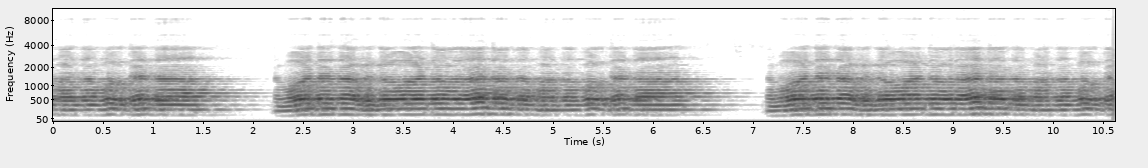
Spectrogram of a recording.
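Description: A Buddhist monk chanting into a hand microphone, in long held phrases on a steady pitch that pause twice for breath, about two and seven seconds in.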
